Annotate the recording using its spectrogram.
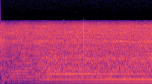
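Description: A steady electrical hum switches on with a click: a low drone with a fainter higher tone above it, held level.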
